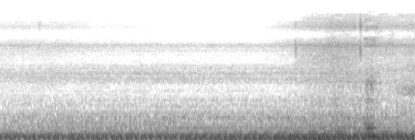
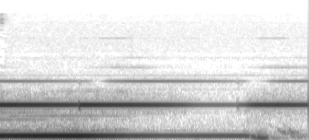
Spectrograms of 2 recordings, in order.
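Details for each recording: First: Jeep Liberty that cranked but wouldn't start, fixed with fuel added and a new fuel pump relay and ASD relay: steady low rumble with an even beat, no knocks or misses; smooth healthy idle. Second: Jeep Liberty crank-no-start, microphone at rear by the trunk: steady low hum about two seconds at key-on, then drops away; newly installed pump primes but delivers no fuel pressure to the front.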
